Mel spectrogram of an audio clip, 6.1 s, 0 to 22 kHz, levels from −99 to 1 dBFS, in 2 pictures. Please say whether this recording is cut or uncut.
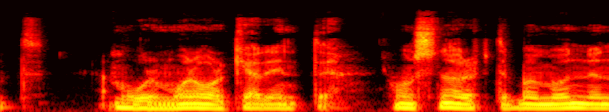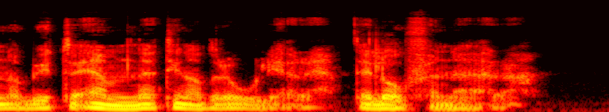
cut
